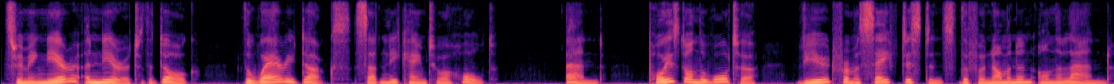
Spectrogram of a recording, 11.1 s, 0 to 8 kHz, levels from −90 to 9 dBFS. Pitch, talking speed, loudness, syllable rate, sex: 195 Hz, 160 wpm, -17 LUFS, 5.0 syllables/s, female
